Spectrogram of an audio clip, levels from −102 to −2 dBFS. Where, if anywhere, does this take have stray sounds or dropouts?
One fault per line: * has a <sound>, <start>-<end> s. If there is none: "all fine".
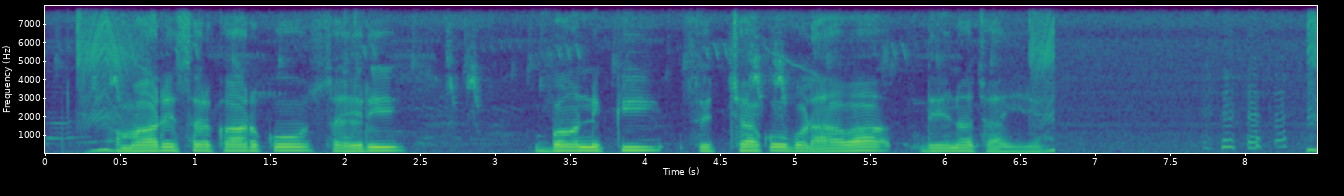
* has a laugh, 7.7-8.3 s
